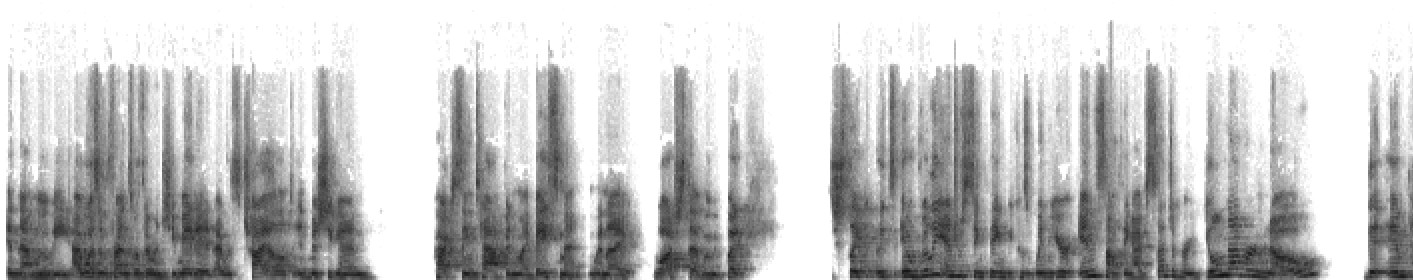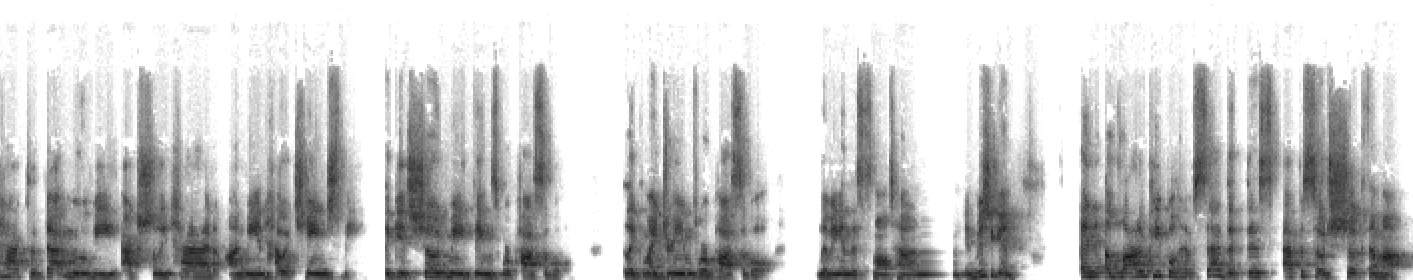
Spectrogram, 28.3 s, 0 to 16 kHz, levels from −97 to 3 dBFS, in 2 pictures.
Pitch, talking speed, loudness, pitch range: 215 Hz, 195 wpm, -13 LUFS, 200-250 Hz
